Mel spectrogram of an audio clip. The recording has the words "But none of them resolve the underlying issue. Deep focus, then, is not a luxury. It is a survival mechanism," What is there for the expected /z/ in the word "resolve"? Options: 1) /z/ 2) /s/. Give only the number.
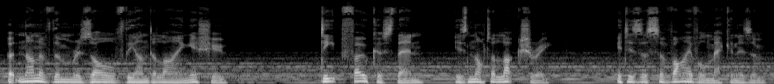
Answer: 1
